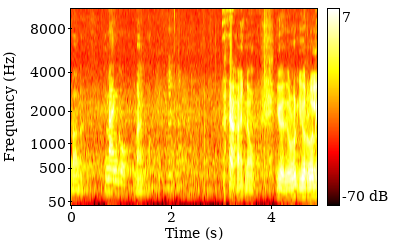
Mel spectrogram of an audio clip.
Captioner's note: laughs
